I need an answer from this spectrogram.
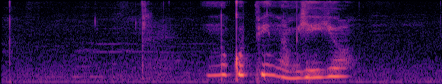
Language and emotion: Russian, sad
